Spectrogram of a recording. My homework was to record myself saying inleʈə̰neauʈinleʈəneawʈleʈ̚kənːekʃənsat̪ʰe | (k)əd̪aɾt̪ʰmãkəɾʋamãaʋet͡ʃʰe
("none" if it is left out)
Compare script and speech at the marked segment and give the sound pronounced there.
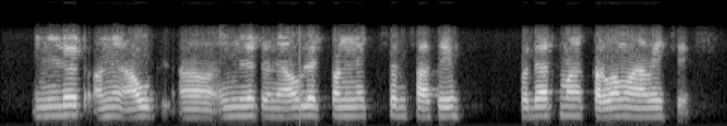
p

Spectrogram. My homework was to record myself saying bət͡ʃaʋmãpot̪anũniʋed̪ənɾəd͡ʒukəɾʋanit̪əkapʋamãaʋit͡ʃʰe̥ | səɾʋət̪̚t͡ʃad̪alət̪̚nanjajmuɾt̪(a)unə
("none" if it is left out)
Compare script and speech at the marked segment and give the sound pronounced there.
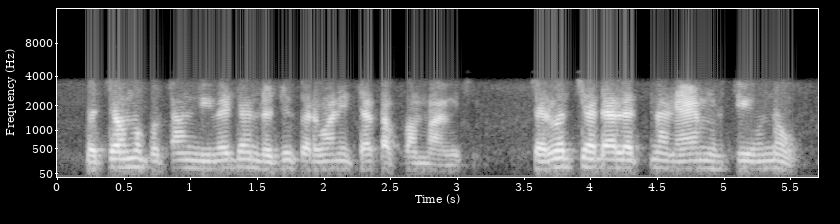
i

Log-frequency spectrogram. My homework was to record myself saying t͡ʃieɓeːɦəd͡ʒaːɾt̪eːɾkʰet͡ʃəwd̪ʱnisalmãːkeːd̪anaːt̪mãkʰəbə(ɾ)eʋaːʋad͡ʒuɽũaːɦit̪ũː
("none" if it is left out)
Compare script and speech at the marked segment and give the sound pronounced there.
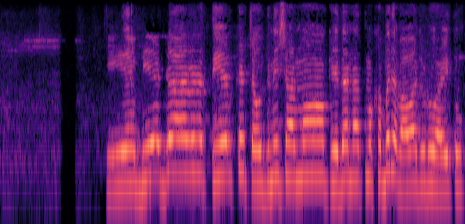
ɾ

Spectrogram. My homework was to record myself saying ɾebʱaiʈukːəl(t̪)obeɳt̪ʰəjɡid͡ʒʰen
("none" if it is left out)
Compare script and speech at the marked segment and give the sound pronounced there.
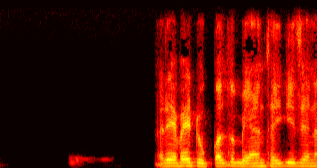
t̪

